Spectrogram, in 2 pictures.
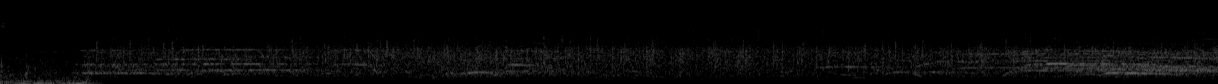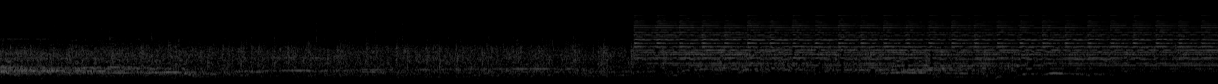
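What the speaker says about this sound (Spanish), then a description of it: "vamos con el toque de campana de L3 Harris en Wall Street" Applause and crowd noise fill a stock exchange floor at the Wall Street opening bell ceremony for L3 Harris, steady and loud throughout, with a bright ringing tone entering near the end.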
